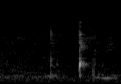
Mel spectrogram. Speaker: so here's a little video of my baby boy he's one week old today one week old he's got the hiccups got the hiccups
